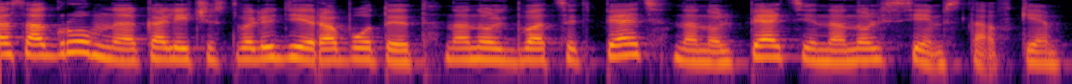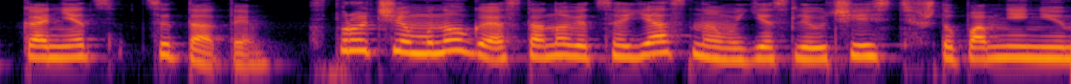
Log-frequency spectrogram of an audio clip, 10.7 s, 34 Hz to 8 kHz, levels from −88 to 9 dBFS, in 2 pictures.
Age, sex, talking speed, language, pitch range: 20-39, female, 135 wpm, Russian, 170-220 Hz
